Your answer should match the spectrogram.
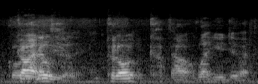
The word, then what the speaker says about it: Colognole: Colognole. Accent of the second O. Colognole.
